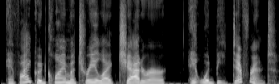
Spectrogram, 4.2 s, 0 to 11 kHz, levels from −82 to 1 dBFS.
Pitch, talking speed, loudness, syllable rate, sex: 235 Hz, 170 wpm, -20 LUFS, 4.6 syllables/s, female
